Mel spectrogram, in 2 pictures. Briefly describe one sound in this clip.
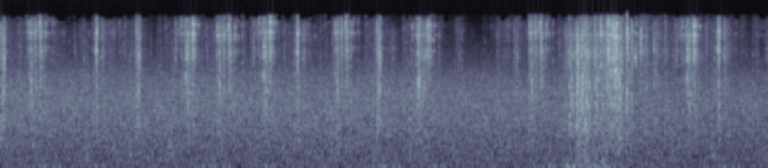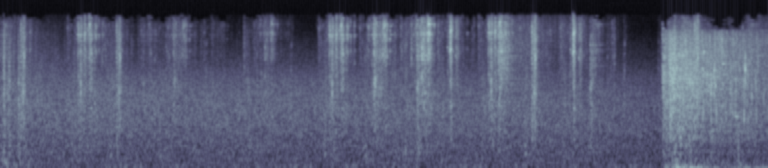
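Armored footsteps run quickly over stone.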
